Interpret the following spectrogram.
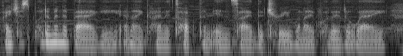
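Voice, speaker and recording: Words come at a very fast pace over noticeable background noise. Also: woman. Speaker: lifestyle vlogger. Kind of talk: voiceover narration. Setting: at home. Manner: whispering.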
